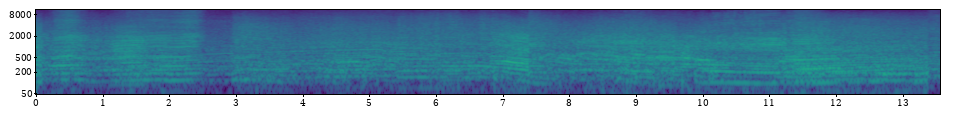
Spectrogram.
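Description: Race cars in a sim racing game at Bathurst, a steady, sustained engine drone with shifting revs as cars battle closely, continuous and fairly loud throughout with no talk over it.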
